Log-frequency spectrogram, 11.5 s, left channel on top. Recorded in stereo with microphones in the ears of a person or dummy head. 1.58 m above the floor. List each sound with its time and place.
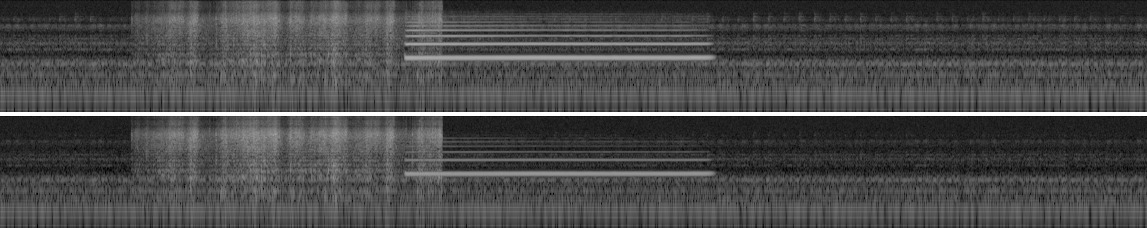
0.0 s a fan: 30° left (ahead or behind)
1.3 s tearing paper: 15° right (ahead or behind)
4.0 s a trumpet: 60° left (ahead or behind)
